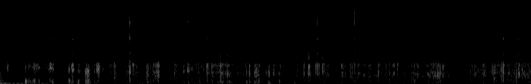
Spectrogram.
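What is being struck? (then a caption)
Plastic screw lid of a full jar. Fingertips scratch and tap the brown plastic screw lid of a full plastic peanut butter jar held close to the mic. A quick run of dry, crunchy ticks and scratches with a hollow midrange knock and bright edges, each stopping almost instantly. The tapping comes in uneven bursts throughout.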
